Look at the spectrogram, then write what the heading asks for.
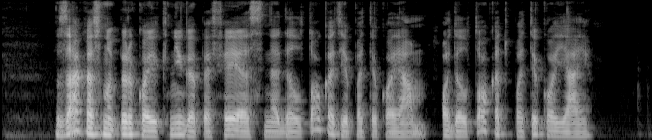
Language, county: Lithuanian, Kaunas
